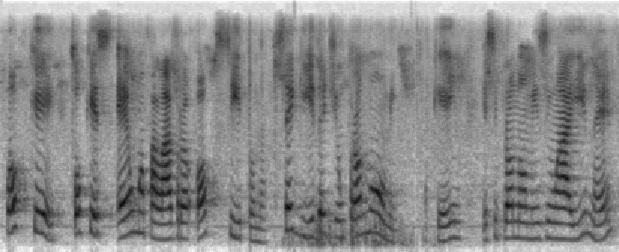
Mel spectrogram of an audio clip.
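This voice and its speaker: A woman's voice: medium pitch, slow. A woman teacher giving an online class, explaining step by step and checking in with frequent "ok?" as she goes. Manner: lively, rising emphasis on key words. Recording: slightly dull lo-fi audio with faint noise.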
